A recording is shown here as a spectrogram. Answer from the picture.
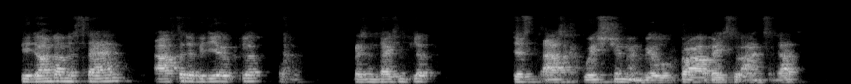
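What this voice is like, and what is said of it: Heavy South African accent. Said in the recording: “I'm from South Africa. So I have a heavy accent.”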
